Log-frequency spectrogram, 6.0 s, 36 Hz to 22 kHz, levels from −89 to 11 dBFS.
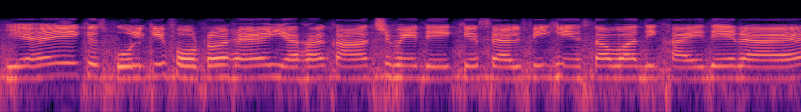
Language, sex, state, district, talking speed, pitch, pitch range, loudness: Hindi, female, Rajasthan, Bikaner, 170 wpm, 255 Hz, 250-265 Hz, -12 LUFS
